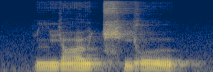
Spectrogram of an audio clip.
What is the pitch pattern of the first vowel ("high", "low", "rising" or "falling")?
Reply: high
